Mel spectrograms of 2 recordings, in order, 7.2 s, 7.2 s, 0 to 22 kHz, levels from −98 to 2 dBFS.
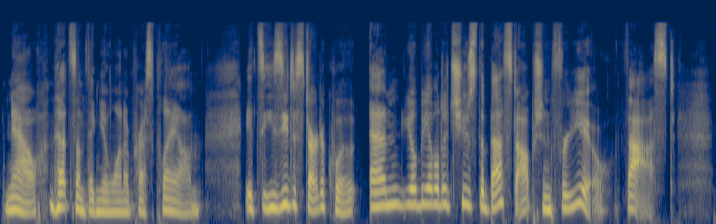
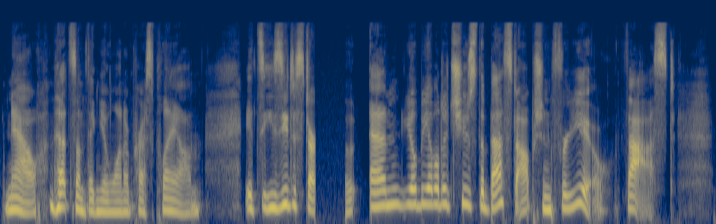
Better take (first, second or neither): first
